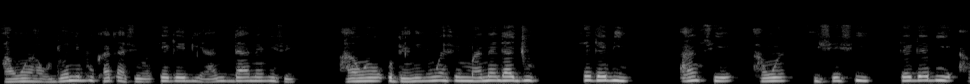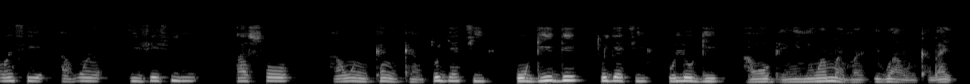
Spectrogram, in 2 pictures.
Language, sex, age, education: Yoruba, male, 15-29, tertiary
